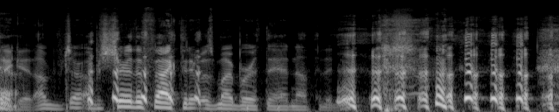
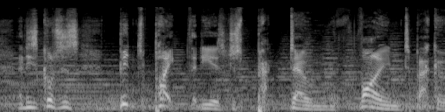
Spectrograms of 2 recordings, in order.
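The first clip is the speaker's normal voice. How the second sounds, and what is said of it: Put-on British accent. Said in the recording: “Recently you've gotten some props on your British accent.”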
